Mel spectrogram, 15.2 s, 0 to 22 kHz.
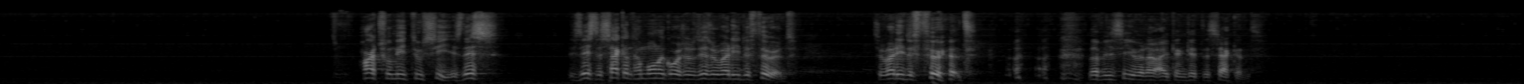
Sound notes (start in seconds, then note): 9.2 chuckling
